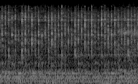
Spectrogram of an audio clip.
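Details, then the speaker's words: Laparoscopic suction irrigation pump started in irrigation and flush mode while the flow rate and pressure are adjusted: rapid, steady mechanical pulsing with a hissing whir. "here the machine is being started. Now you can see here we have to change the flow rate, so we have to press this button."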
